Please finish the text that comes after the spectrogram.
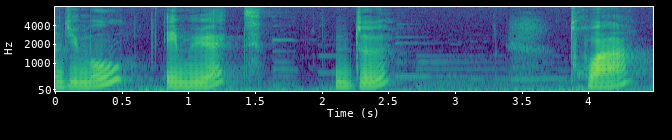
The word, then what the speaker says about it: trois: TROIS: la lettre S à la fin du mot est muette.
